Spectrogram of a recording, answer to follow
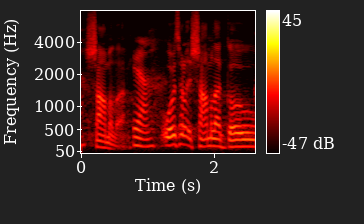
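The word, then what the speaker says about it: Shyamala: of your mother shamala so the Y is silent shamala shamala yeah what was shamala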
